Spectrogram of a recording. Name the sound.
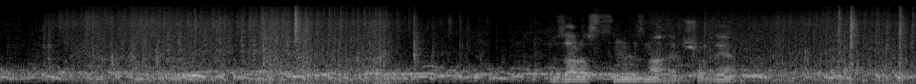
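pigeons cooing, someone's fancy pigeons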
